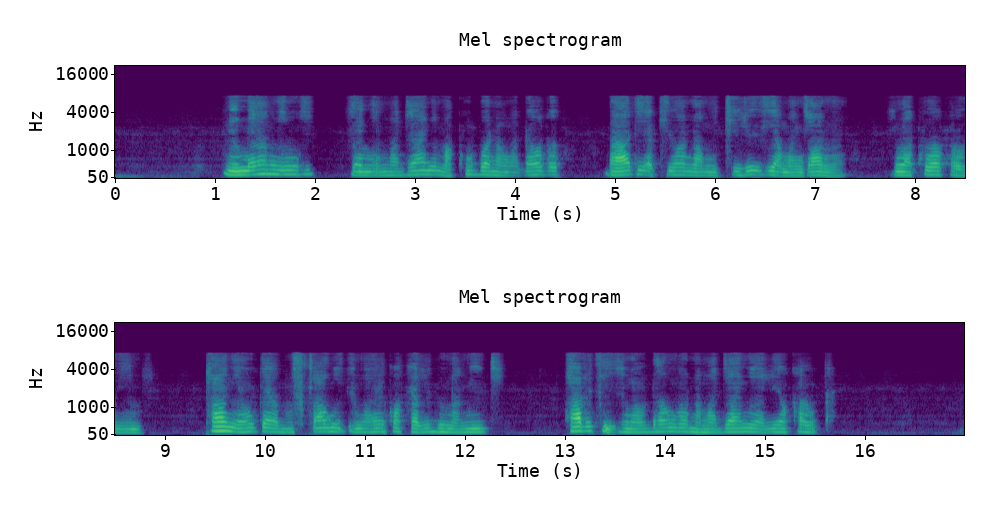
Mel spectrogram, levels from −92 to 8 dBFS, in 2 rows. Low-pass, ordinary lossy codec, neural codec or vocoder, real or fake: 7.2 kHz; MP3, 48 kbps; codec, 24 kHz, 1 kbps, SNAC; fake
